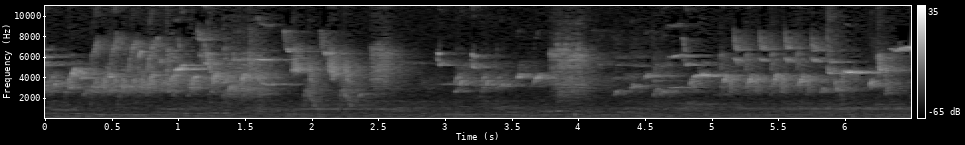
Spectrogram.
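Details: Singing duel of male European goldfinches, a master against an excited bird: lively twittered phrases, metallic chirps and rattling trills, with a brief lull midway.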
